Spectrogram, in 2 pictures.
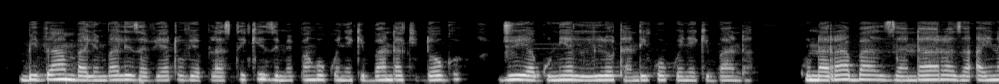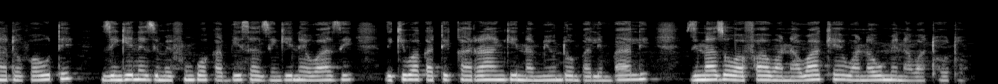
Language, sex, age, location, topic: Swahili, female, 25-35, Nairobi, finance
